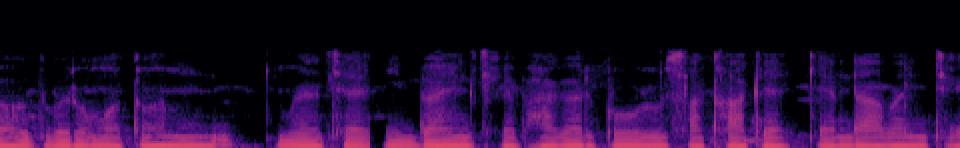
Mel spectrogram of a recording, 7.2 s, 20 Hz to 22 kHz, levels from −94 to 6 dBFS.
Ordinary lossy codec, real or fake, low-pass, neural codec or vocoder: none; fake; 5.4 kHz; codec, 16 kHz, 8 kbps, FunCodec, trained on Chinese and English, 25 frames a second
